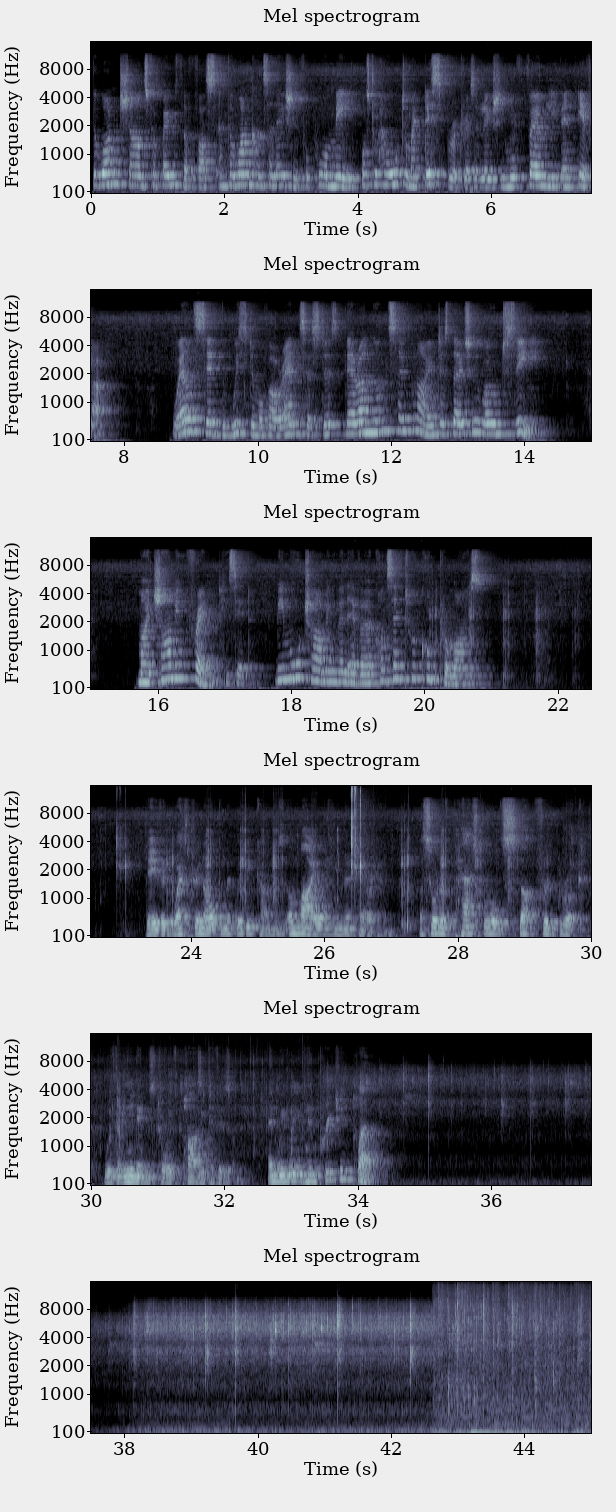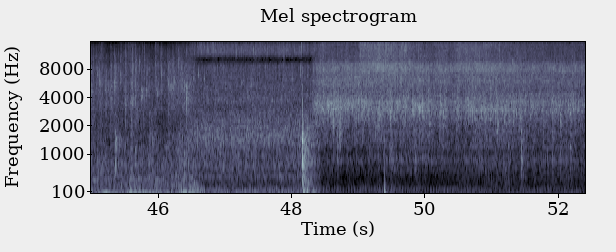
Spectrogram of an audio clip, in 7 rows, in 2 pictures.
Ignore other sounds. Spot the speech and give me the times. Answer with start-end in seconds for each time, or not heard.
0.0-7.8, 8.7-14.3, 15.7-20.9, 23.3-34.2.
